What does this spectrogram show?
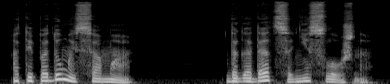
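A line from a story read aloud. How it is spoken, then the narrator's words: Quiet speech. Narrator (Russian): негромко проговорил Паша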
